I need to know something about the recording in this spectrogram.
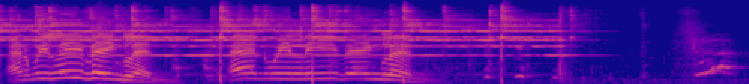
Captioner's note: bell ringing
